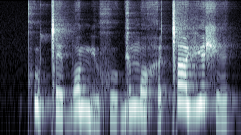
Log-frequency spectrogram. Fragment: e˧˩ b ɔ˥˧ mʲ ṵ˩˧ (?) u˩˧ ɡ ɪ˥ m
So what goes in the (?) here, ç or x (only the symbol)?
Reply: x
